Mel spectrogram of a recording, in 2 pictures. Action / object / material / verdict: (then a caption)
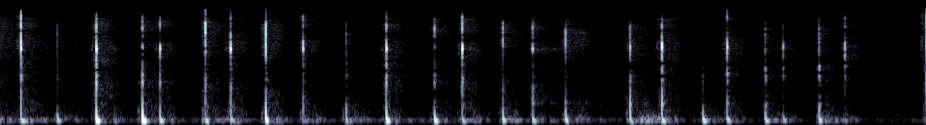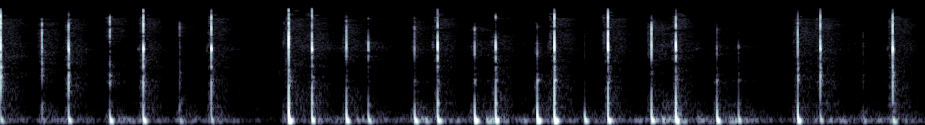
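tap / small plastic bottle with paper label / plastic / none. Long black nails tap and scratch the paper label of a small white plastic skincare bottle. The result is a quiet, rapid series of short, dry clicks, each with a soft low thump and a bright tick, mixed with faint scratching. A brief pause falls near the middle of the clip.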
